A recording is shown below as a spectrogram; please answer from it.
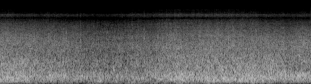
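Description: Strong wind buffets the microphone on the shore of the Tbilisi Sea, with a steady broadband roar and surf-like rush holding constant and loud throughout, no speech.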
